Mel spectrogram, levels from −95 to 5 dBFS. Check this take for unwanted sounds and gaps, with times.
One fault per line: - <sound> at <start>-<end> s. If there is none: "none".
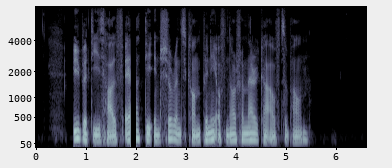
- dropout at 1.9-2.0 s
